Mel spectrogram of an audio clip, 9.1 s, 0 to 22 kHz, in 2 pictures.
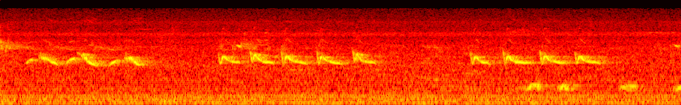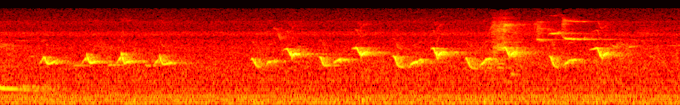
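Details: Mockingbird singing about 30 feet up, 50 yards from a yard: short phrases of repeated rising chirps in groups of three to four, a few lower whistled notes, then higher varied notes; faint hum behind.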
